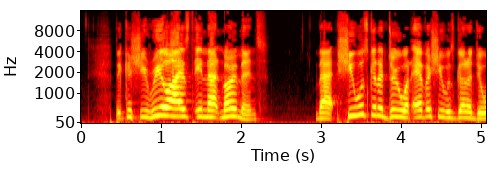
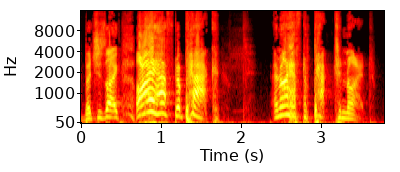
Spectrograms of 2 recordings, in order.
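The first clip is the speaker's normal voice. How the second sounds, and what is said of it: Imitates another person's voice. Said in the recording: “my impression of my sister ... That's not what she sounds like, by the way.”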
